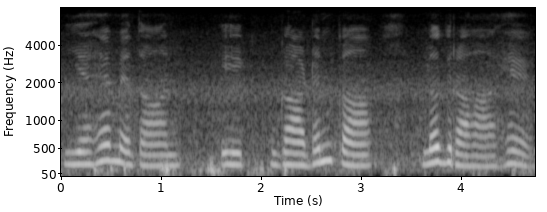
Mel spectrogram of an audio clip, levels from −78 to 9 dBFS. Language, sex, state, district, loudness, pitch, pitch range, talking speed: Hindi, female, Punjab, Fazilka, -16 LUFS, 205 Hz, 180-225 Hz, 100 wpm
